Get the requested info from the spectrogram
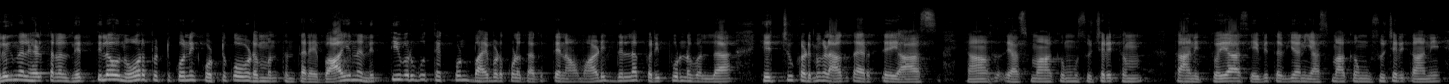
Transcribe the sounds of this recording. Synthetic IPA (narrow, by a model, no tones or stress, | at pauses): tt̪eluɡinɐlːɦe̞ːɭt̪aːɾɐːlːɐnet̪ːilɐʋunoːɾɐpeʈːukoːnekoʈːukoːʋɐɽɐmɐnt̪ɐnt̪ɐɾebaːjɐnːɐnet̪ːiʋɐɾɡuːt̪ekːo̞ɳɖbaːjɐbɐɽɐkɔɭoːd̪aːɡut̪ːe̞naːʋumaːɽid̪ːɛlːɐpɐɾipuːɾɳɐʋɐlːɐhet͡ʃːukɐɽimɛɡɐɭaːɡt̪aːjiɾut̪ːe̞jaːs | jaːjaːsmaːkɐmsut͡ʃɐɾit̪ɐm | t̪aːnit̪ʋɐjaːseːʋit̪ɐʋjaːnjaːsmaːkɐmsut͡ʃɐɾit̪aːni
